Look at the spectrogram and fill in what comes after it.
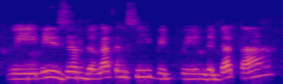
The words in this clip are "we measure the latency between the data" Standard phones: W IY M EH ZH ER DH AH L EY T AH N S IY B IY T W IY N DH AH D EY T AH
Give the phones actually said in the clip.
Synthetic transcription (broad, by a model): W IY M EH Z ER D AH L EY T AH N S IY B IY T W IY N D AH D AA T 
